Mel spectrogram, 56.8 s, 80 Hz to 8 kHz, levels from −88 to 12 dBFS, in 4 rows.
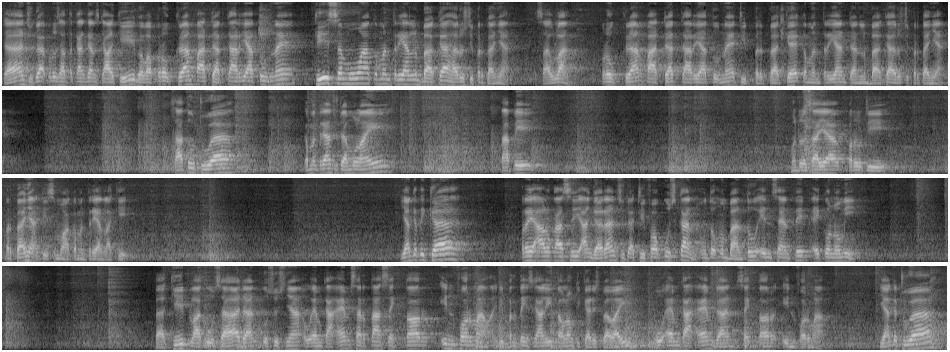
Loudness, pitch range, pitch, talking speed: -19 LUFS, 120-145 Hz, 130 Hz, 80 wpm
